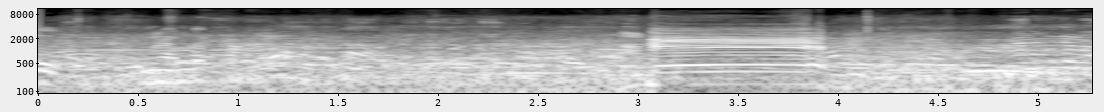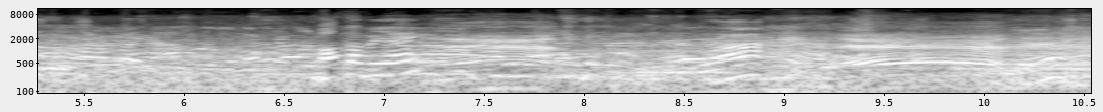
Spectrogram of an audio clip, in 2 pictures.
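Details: At a crowded cattle market in Mymensingh, Bangladesh, with young bulls and heifer calves for sale on 14 January 2025, one loud, rich moo rises above haggling voices, followed by shorter, arching calls near the end.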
